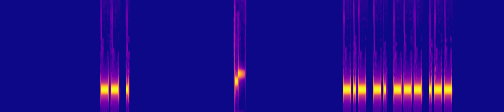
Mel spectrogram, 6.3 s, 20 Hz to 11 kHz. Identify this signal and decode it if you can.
Morse code, heard as a keyed tone, about 33 wpm, 700 Hz. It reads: ME KNOW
